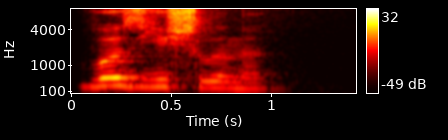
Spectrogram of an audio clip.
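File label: "вӧзйысьлыны", Komi, female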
